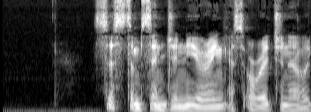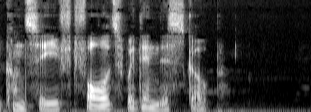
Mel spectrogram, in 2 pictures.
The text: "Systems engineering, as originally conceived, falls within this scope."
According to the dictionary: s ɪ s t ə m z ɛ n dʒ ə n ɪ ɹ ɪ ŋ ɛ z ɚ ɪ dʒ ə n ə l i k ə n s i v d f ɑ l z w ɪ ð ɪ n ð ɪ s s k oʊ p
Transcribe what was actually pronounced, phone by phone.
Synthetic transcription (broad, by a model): s ɪ s t ə m z ɛ n dʒ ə n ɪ ɹ ɪ ŋ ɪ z ɚ ɪ dʒ ə n ə l i k ə n s i v d f ɑ l z w ɪ ð ɪ n ð ɪ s s k oʊ p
